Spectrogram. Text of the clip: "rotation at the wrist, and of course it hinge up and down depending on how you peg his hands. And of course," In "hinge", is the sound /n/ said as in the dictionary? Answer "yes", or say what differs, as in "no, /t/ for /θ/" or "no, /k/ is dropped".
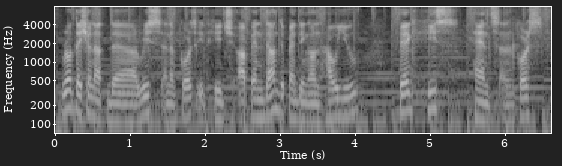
no, /n/ is dropped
